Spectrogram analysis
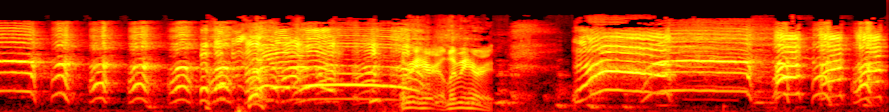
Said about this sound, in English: This is a parrot with a very evil laugh. It might sound like someone we know in this room.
